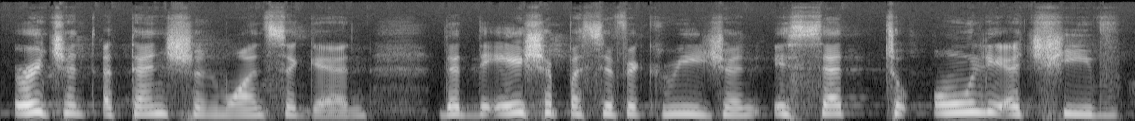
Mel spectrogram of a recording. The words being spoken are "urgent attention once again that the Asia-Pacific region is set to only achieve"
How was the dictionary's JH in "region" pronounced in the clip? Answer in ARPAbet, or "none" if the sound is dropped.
JH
